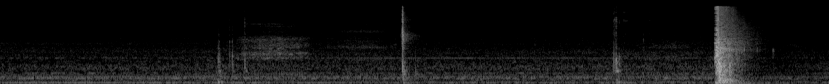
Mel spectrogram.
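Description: A paintless-dent-repair bridge puller working a hot-glue tab on a steel hood panel: a few small clicks, one sharper click about halfway through, then a brief, louder burst of noise about a second before the end.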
